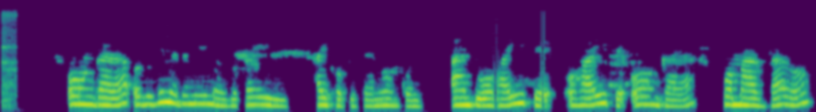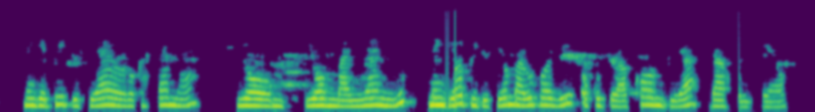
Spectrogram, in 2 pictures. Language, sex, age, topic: Oshiwambo, female, 18-24, agriculture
